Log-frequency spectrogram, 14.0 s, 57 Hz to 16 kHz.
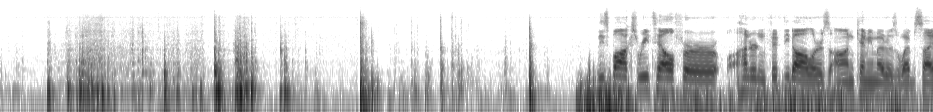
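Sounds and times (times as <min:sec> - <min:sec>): rustling: 0:00.0 - 0:08.3
hollow plastic knocks: 0:00.7 - 0:04.8, 0:05.4 - 0:08.2.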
